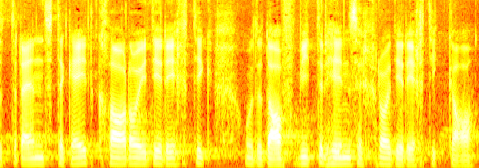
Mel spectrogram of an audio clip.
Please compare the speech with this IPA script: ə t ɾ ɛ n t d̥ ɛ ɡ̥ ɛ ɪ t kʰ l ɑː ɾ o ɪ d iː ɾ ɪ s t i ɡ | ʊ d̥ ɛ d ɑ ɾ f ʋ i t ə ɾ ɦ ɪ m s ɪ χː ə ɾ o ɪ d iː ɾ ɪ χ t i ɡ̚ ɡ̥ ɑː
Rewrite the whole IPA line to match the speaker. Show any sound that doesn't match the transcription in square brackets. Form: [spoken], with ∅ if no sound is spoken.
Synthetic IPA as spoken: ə t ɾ ɛ n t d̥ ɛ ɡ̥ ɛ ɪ t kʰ l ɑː ɾ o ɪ d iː ɾ ɪ [χ] t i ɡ | ʊ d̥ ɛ d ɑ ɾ f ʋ i t ə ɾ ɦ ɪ [n] s ɪ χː ə ɾ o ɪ d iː ɾ ɪ χ t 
